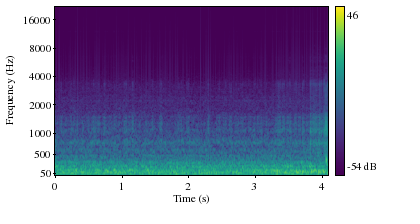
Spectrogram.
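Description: Steady road noise of a car driving at highway speed, heard from inside the cabin, mostly deep in pitch and unchanging.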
